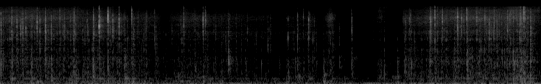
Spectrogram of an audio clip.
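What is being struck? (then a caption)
Thin creased packing paper sheet. A hand smooths and rubs a large, thin, creased sheet of crumpled packing paper with the palm on a table. The result is dense, bright crinkling and crackling with many sharp, quick snaps. It eases into a quieter patch midway, then builds back up toward the end.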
